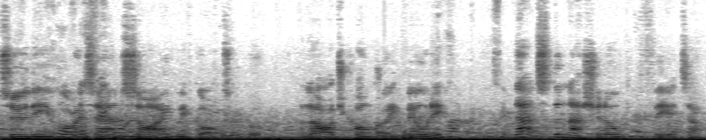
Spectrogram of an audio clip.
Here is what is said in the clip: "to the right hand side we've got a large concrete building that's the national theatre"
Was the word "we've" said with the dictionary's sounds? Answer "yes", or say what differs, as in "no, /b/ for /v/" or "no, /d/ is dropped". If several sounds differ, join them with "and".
yes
